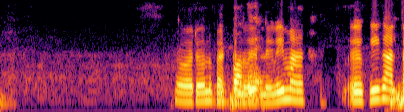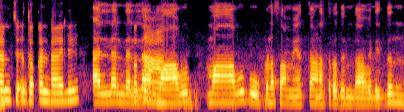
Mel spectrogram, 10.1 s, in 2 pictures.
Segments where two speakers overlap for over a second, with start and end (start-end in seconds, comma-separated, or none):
none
